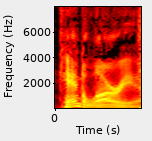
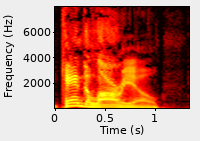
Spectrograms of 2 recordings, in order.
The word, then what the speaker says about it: Candelario: Candelario. – Thank you. Thank you. Candelario, 23-year-old.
